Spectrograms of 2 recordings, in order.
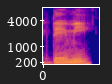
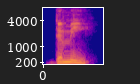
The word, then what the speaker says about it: Dami: they're coming from because if you say like we say dami like my niece is dami and they say Demi like Demi more right because the way they pronounce stuff is completely different so I get that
